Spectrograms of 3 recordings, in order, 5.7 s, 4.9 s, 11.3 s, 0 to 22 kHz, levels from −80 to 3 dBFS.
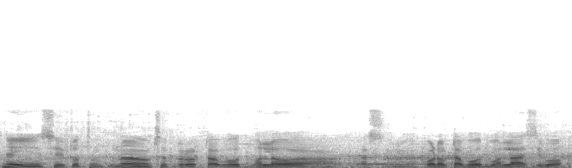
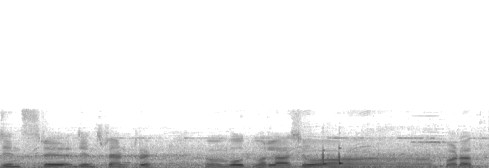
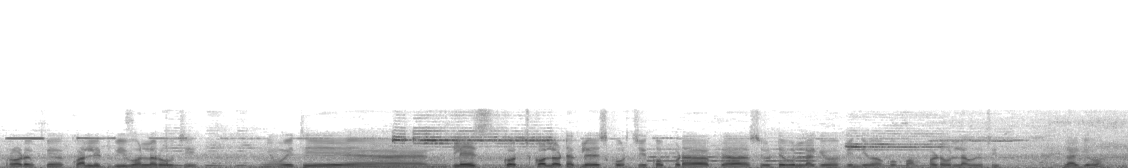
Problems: constant background noise, continuous background conversations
